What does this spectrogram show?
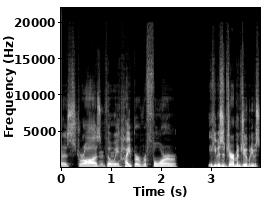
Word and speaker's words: Strauss: it's not pronounced straw Strauss it's straws and he says well it's the southern pronunciation because he's from West Virginia and Abby says straws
